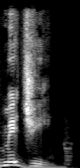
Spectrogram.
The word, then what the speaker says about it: MEJJI: Okay, let's try it slowly. Say me. Ma. G. Chick. What is wrong with you? Why can't you pronounce the beautiful name? It is Magi.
